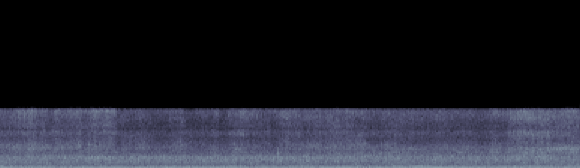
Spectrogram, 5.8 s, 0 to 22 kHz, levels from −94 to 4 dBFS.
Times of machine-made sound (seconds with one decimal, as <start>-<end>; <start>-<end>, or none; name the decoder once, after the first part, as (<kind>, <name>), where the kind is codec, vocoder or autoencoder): 0.0-5.8 (vocoder, Vocos)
